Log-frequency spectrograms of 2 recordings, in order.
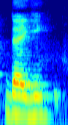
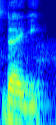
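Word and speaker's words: Doege: So you got Doge, is that how you pronounce his last name? Your quarterback? – Daigie. – There's an O in there. – It's Daigie. – Okay, Daigie. Even though it's D-O-E, it's Doge. – It's Daigie.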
